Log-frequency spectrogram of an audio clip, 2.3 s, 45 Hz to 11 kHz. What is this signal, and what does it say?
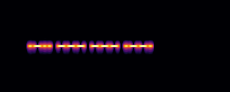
Morse code, heard as a keyed tone, about 53 wpm, 700 Hz. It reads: LOOP
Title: Top 180 QSO Elements 50wpm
